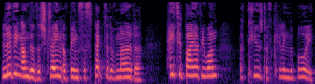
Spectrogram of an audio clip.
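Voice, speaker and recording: A woman's voice: sits high, moderate pace, a little mellow, close to an everyday voice. An actress playing a troubled, plaintive young woman in a radio mystery drama. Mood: anguished. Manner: earnest, plaintive. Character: troubled young British woman, suspected of murder, despairing.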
